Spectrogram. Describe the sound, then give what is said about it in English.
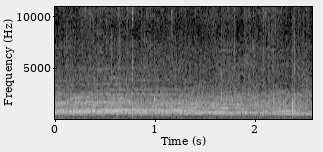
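A round of audience applause for two songwriters, a steady dense patter of many hands clapping at moderate loudness throughout, with no voices over it. “Ladies and gentlemen, why don't we just have a quick round of applause for the two greatest songwriters of all time,”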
